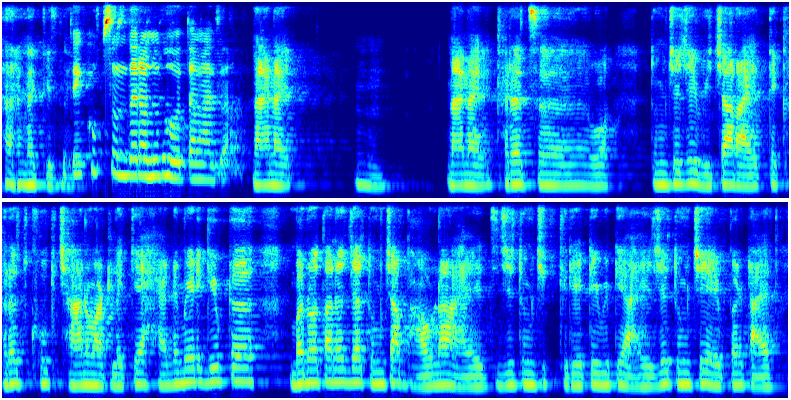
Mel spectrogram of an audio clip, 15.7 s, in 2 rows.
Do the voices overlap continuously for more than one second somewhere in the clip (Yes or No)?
No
